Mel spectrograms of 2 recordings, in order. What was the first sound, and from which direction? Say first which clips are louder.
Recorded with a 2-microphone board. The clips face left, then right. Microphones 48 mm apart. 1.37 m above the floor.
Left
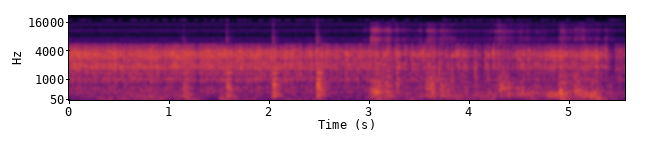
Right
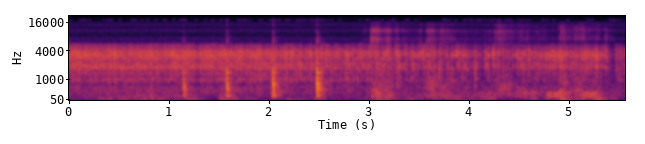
Hammering: right 3 dB; 55° right (ahead or behind).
